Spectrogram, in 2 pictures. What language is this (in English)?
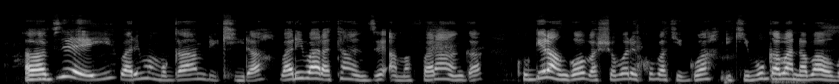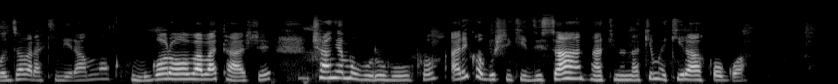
Rundi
